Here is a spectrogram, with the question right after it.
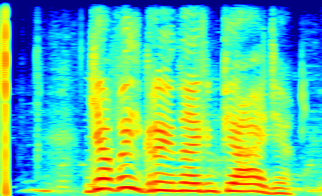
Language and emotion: Russian, positive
